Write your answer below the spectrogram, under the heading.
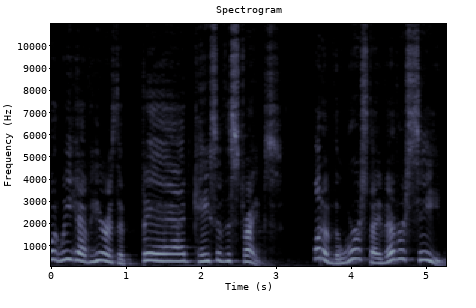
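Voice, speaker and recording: A woman does a squeaky put-on character voice with an extremely high pitch, very wide pitch swings, a warm, gentle tone, very even loudness and a moderate pace. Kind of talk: bedtime story. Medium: read story.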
